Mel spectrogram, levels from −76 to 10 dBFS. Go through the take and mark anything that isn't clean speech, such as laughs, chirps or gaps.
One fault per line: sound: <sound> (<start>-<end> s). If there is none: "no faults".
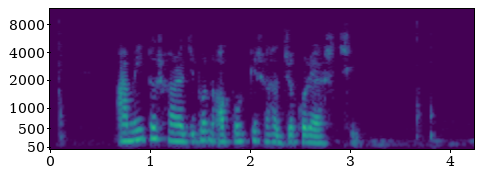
no faults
